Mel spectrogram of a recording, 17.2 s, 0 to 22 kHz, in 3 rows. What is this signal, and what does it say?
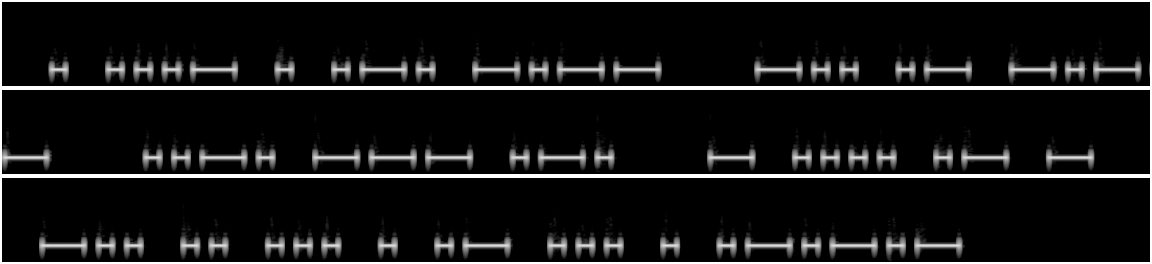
Morse code, heard as a keyed tone, about 17 wpm, 700 Hz. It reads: EVERY DAY FOR THAT DISEASE.
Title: Sentences from Top 1000 Words - Review Part 6 - 17wpm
